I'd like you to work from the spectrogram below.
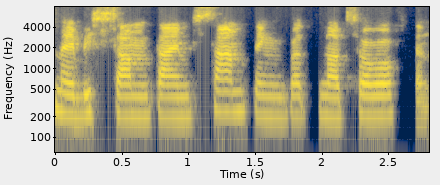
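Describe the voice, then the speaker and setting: A woman with a Latvian accent and monotone, flat intonation at a fairly slow pace, in a dry, close sound with no echo. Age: 30s. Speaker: heptathlete. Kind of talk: interview. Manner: halting.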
